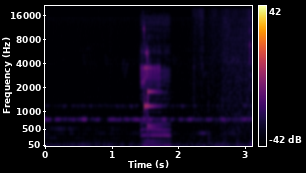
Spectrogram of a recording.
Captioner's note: phone chimes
